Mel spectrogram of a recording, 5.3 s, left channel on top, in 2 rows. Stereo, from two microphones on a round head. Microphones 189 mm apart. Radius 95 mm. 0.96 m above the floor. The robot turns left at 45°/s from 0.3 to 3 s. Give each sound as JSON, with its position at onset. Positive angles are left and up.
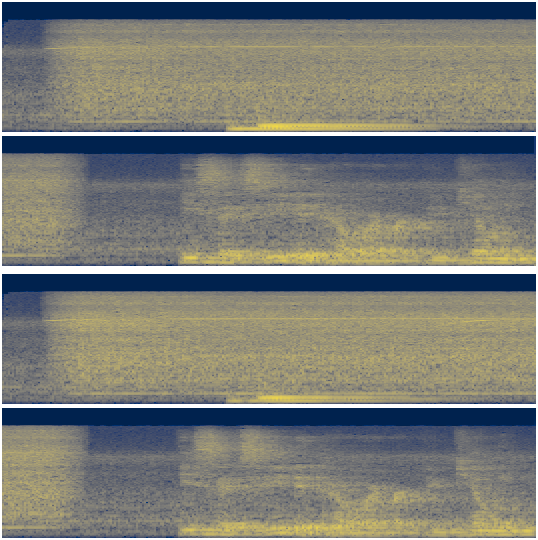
{"t": 1.1, "sound": "a ringtone", "azimuth_deg": 155, "distance_m": 0.6}
{"t": 3.5, "sound": "a man speaking", "side_deg": -55, "distance_m": 3.0}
